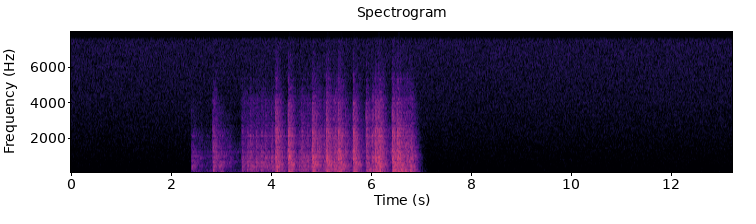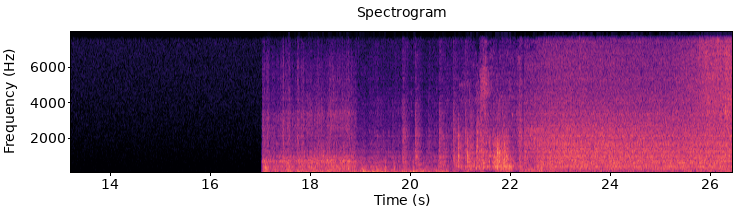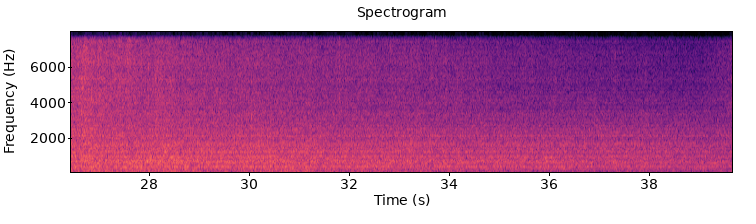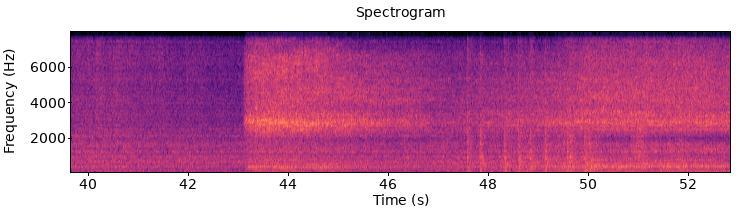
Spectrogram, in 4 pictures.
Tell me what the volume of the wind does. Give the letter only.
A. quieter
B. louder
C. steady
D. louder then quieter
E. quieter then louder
A.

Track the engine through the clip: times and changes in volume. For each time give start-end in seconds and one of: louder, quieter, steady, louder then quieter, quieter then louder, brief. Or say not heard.
43.1-52.8 quieter then louder.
